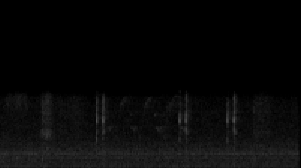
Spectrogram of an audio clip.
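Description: Near silence with faint computer mouse clicks: three quick double-clicks about a second apart, over low hiss.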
